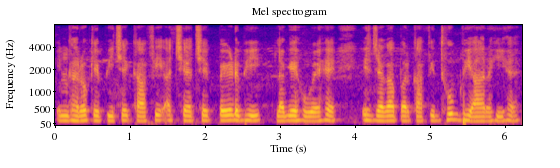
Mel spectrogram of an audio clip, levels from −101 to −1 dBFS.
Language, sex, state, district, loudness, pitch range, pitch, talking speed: Hindi, male, Arunachal Pradesh, Lower Dibang Valley, -18 LUFS, 140-150 Hz, 145 Hz, 200 wpm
